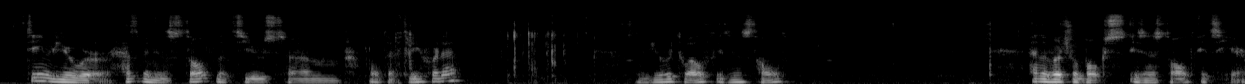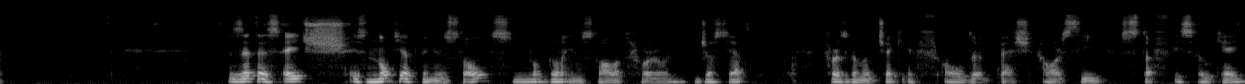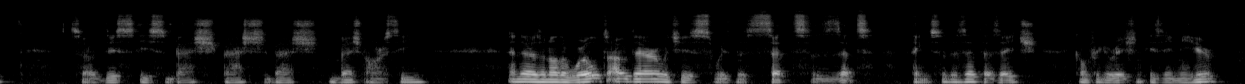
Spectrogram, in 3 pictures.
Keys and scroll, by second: 4.0 alt+F3, 4.8-6.0 typing.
